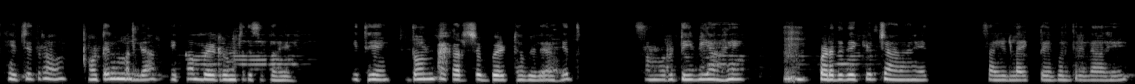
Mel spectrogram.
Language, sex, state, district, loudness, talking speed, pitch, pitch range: Marathi, female, Maharashtra, Pune, -23 LUFS, 150 wpm, 225 Hz, 210-235 Hz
